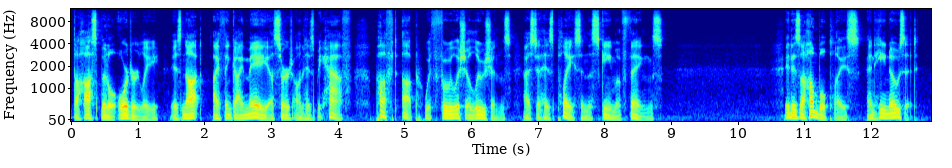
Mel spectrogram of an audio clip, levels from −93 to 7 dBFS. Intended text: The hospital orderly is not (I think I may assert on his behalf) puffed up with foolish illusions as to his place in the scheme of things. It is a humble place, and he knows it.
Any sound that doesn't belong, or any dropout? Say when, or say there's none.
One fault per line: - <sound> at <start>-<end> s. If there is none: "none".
none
